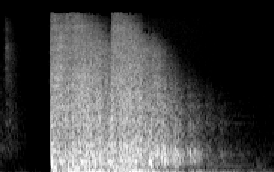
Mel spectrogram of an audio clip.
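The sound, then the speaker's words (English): A volley of rifle fire cracks out sharply and loudly after near silence, its rumbling echo spreading and slowly fading away over about two seconds. “Dawn crept up and we heard rifle fire and then silence. Rifle fire and then silence.”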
